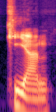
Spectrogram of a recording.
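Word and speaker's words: Cian: way it's uh so it's an irish name it's kian as if with k thank you okay right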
